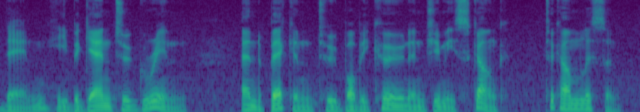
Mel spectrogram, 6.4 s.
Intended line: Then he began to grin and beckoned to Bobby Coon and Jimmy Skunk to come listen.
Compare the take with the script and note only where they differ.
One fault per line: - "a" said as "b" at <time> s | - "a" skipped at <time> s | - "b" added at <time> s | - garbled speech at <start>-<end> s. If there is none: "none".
none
